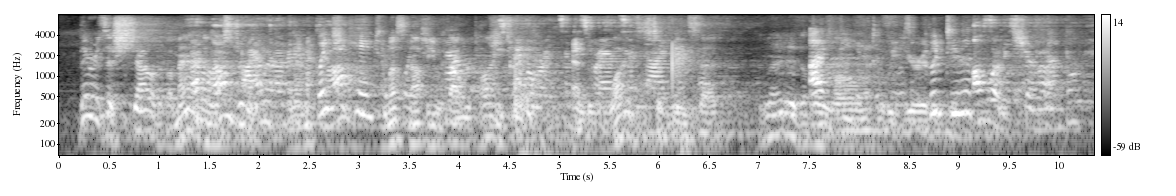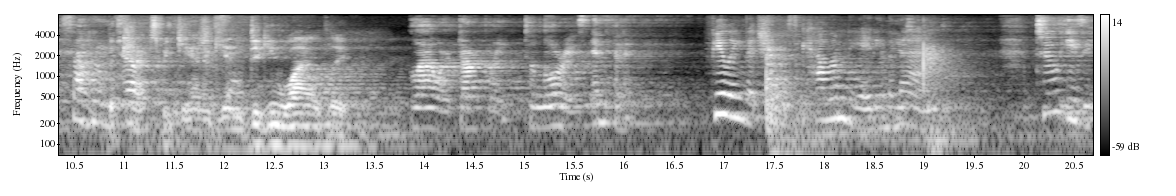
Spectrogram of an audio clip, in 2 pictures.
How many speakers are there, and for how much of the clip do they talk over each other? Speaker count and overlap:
three, about 56%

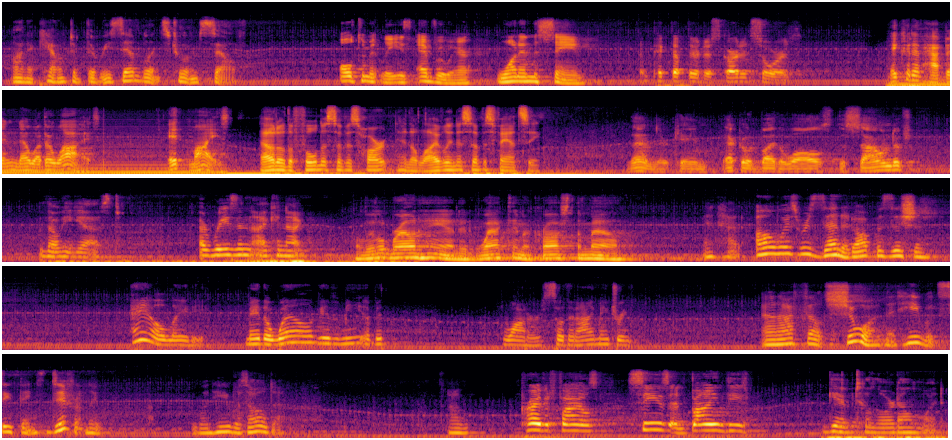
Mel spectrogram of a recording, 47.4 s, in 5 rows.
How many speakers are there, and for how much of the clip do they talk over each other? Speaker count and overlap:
ten, no overlap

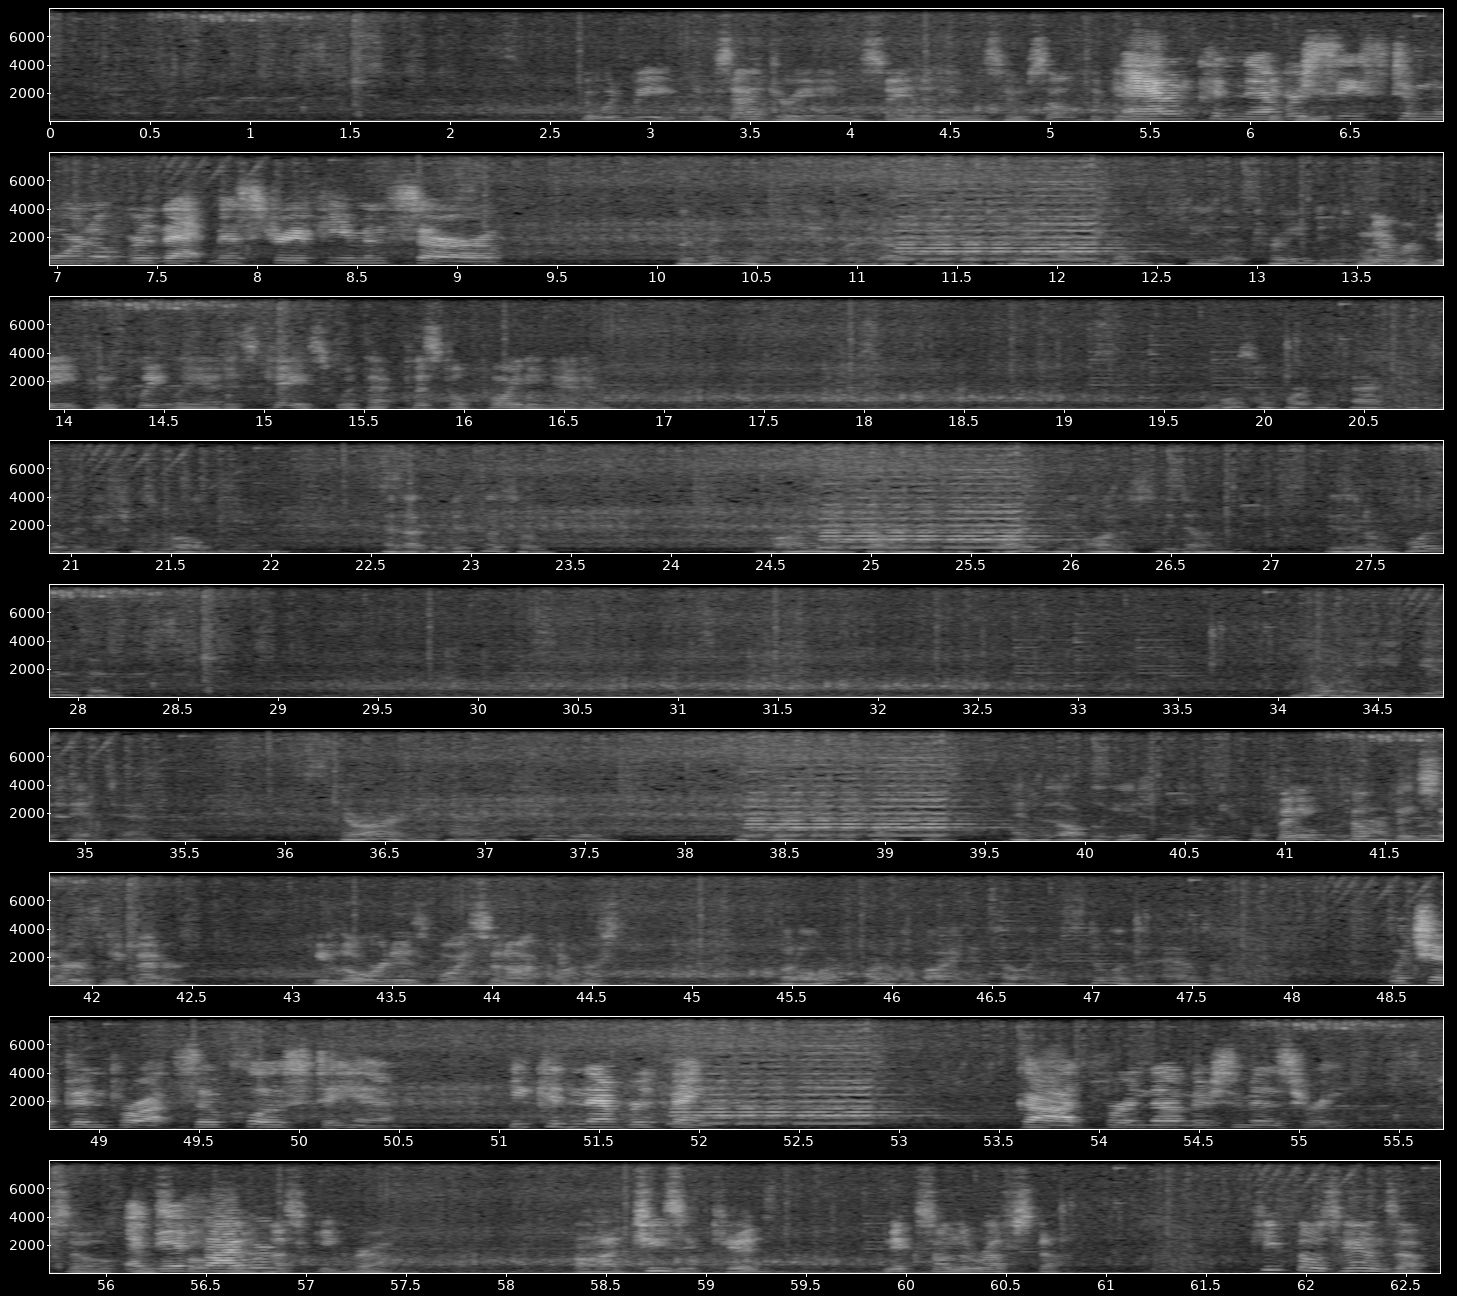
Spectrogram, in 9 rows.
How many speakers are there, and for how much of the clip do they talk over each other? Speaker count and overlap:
four, about 14%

